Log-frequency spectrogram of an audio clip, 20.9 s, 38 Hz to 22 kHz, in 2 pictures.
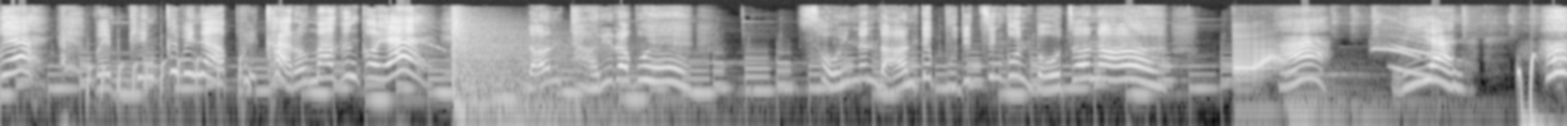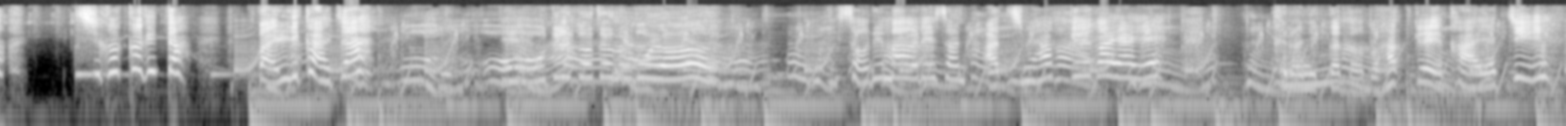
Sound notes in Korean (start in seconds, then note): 3.0 탕, 화면 효과음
